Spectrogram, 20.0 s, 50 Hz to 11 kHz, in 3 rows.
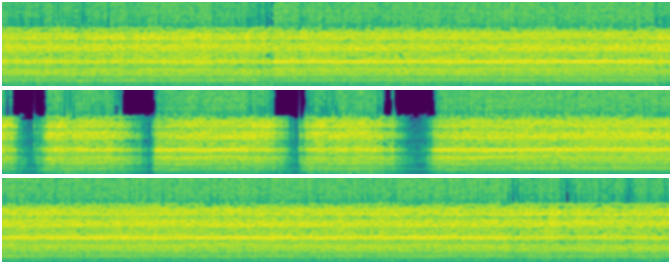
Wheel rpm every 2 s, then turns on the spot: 220, 220, 220, 130, 110, 110, 210, 230, 230, 230.
8-10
